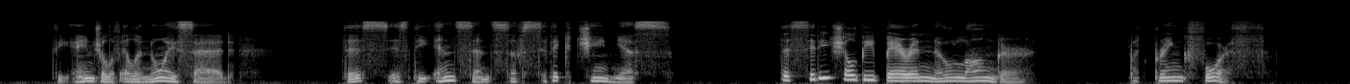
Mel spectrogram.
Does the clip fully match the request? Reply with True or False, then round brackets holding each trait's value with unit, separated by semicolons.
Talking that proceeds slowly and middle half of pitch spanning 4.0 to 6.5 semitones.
True (100 wpm; 5.2 semitones)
